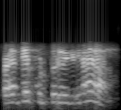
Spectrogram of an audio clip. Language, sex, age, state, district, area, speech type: Tamil, female, 30-45, Tamil Nadu, Tirupattur, rural, conversation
